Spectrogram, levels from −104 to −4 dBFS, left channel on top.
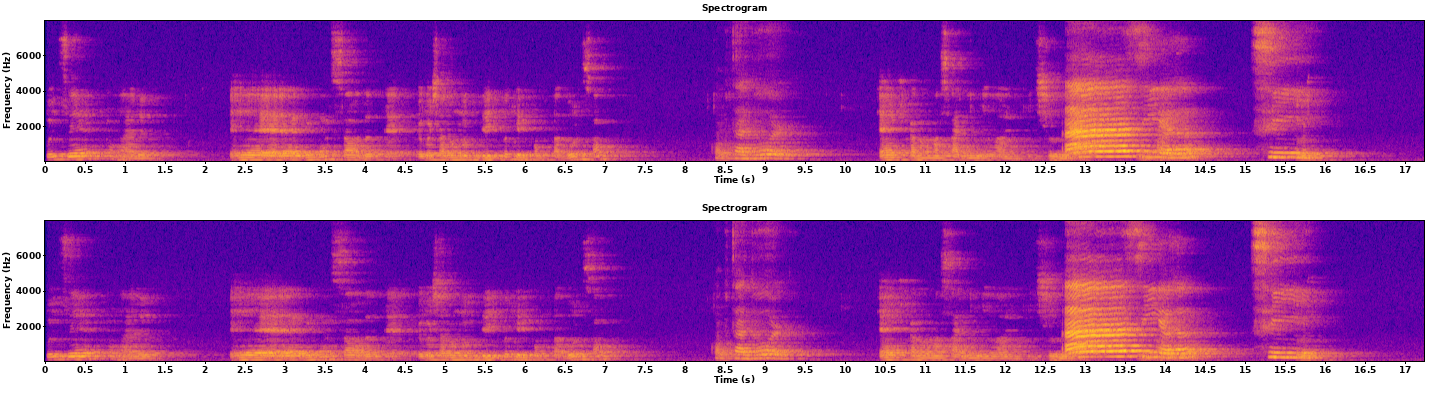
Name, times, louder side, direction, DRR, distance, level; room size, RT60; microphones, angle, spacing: voice 1, 0.0-1.4 2.3-7.1 10.4-12.1 12.4-12.9 13.6-14.3 15.6-15.8, equal, 35° left, 0 dB, 4.4 m, -30 dB
voice 2, 8.4-9.2 12.7-14.3 15.1-15.8, right 1 dB, 30° right, 2 dB, 7.3 m, -20 dB
28.5 x 18.0 x 8.8 m, 1.5 s
head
